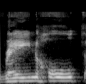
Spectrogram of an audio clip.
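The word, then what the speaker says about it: Rehwoldt: English is um with Matthew rain Holt I believe is the pronunciation who does commentary for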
